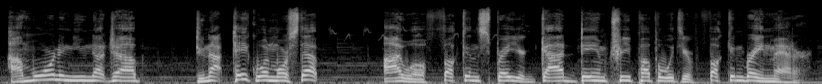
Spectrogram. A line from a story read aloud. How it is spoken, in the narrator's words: I yelled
